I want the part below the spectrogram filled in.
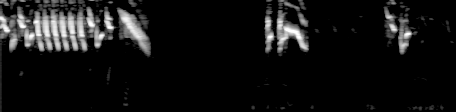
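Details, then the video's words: Wild European goldfinch in full song: a rapid run of high, tinkling twittered notes, then a buzzy drawn-out note and two short liquid flourishes separated by silent pauses. "من أقوى اغاني | طائر الحسون | البرية"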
